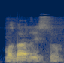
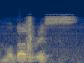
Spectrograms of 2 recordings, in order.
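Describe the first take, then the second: First: The r sound is short and single. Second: The r sound is held long and doubled. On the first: The speaker calls it wrong. "you have to forgive me sometimes on my pronunciations" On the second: The speaker calls it right. "this should be a uh, shadda"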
